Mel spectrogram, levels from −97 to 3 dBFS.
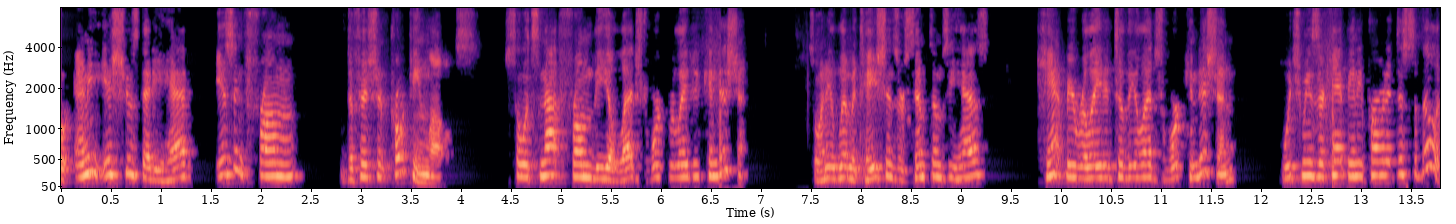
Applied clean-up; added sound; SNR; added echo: classical method spectral subtraction.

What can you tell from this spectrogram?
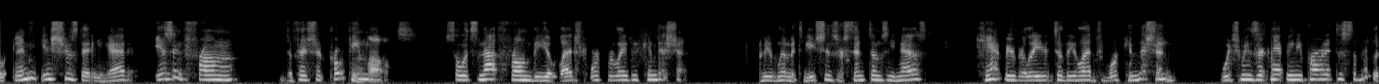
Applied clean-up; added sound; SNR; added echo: neural diffusion model UNIVERSE++.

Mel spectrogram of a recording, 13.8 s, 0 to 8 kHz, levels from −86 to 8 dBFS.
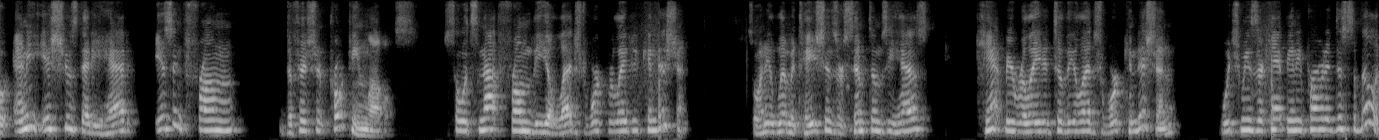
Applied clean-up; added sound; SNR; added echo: neural separator model SepFormer DNS4.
